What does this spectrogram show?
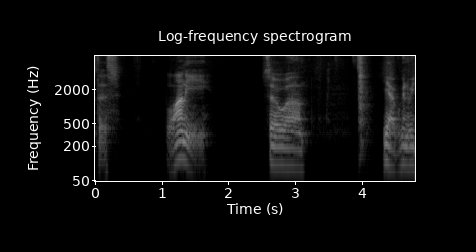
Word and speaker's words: Lønny: How do you actually pronounce this? Lonny.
